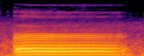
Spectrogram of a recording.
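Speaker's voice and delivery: 呃 with the tongue curled back, like "er"; r-coloured vowel. Shown as a demonstration. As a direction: curl the tongue through 呃. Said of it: "卷舌了，".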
